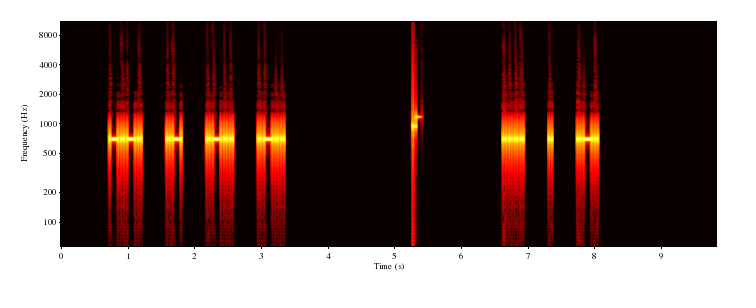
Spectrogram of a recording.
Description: Morse code, heard as a keyed tone, about 28 wpm, spaced as for 16 wpm, 700 Hz. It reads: CALL HER
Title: 3x Character Spacing - Top 100 Words - 28wpm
